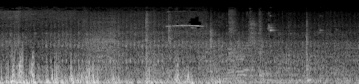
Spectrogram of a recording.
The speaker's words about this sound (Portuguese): Pera aí que agora eu vou entrar no ônibus aqui.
